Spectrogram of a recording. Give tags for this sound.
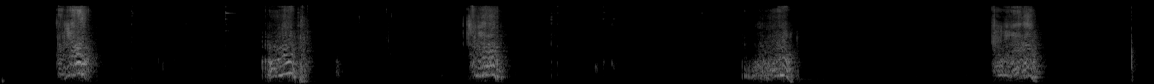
abrir
cerrar
cremallera
zip
zipper
zipping

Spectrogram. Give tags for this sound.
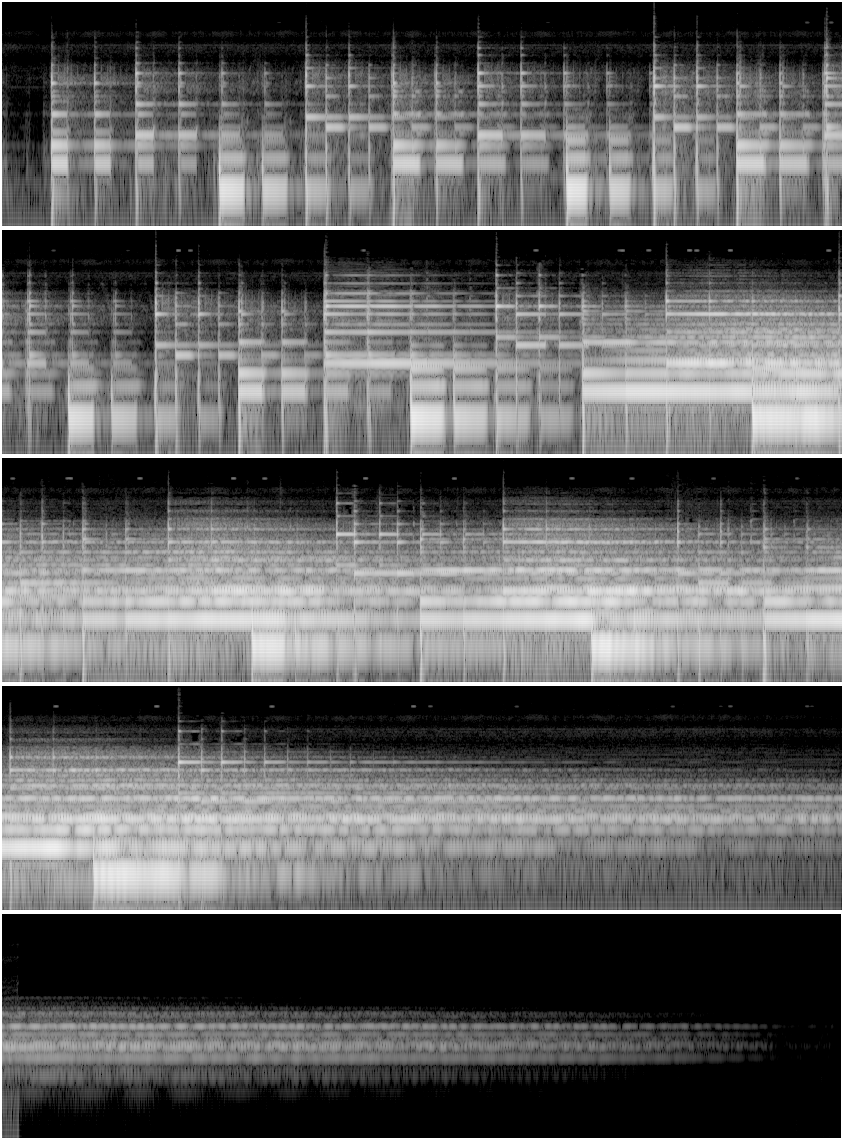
logo
music

